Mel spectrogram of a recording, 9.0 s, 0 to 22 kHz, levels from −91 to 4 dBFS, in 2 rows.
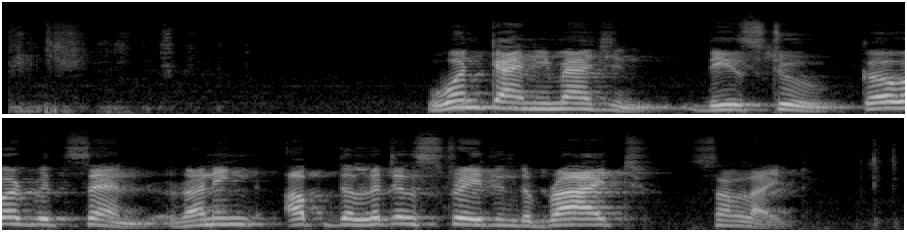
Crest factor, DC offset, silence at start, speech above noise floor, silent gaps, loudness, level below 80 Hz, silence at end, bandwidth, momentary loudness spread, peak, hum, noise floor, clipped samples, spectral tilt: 20 dB; under 0.1%; 0.05 s; 46 dB; none; -29 LUFS; -72 dBFS; 0.6 s; 11 kHz; 12 LU; -10 dBFS; none; -74 dBFS; under 0.1%; -5 dB/octave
